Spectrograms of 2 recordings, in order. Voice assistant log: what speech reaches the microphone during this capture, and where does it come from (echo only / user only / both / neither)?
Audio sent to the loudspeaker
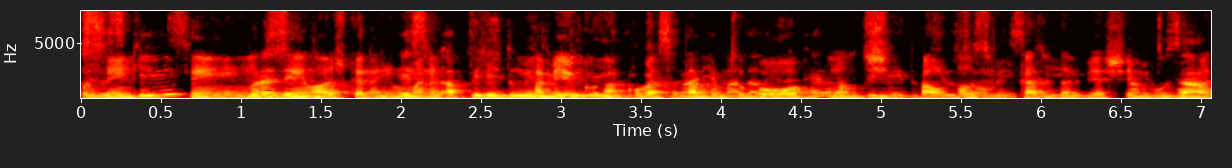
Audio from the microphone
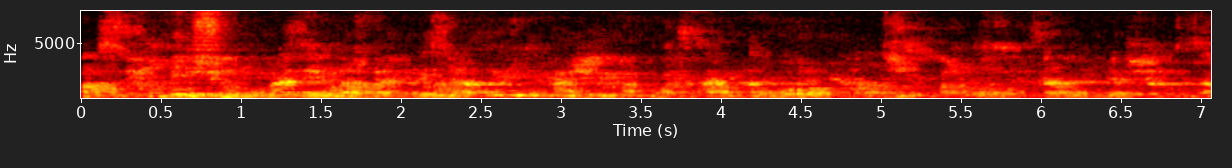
both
